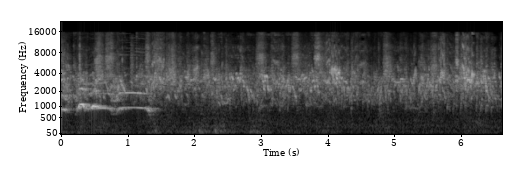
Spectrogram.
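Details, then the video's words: Two pet budgerigars chattering: a short whistled note rising then falling opens, followed by steady high twittering, scratchy warbles and chirps packed closely together. "Relaxing Budgie Sounds | Birds Sing You to Sleep Peacefully"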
